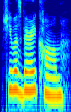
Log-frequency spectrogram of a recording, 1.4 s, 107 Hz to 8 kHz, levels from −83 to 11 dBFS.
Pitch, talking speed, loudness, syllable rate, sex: 225 Hz, 170 wpm, -15 LUFS, 4.1 syllables/s, female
